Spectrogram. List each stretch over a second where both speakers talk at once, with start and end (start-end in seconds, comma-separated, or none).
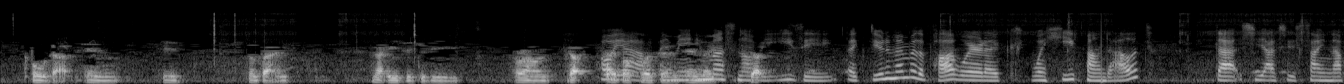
6.0-7.7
